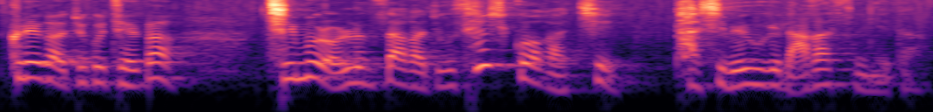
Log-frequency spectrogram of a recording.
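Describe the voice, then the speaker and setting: A middle-aged woman giving a personal testimony at a Sunday church service, telling her story earnestly and dropping her voice softly at tender moments. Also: fairly low pitch, lively intonation, fairly quick. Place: church sanctuary.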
